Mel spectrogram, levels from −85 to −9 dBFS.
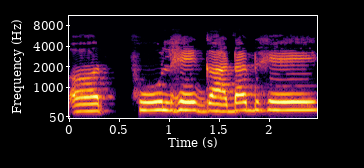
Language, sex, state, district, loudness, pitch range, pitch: Chhattisgarhi, female, Chhattisgarh, Jashpur, -12 LUFS, 230-265 Hz, 260 Hz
